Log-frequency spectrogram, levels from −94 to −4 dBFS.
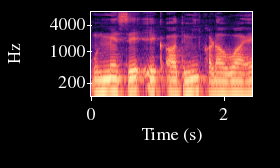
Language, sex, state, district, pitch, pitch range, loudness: Hindi, male, Uttar Pradesh, Shamli, 120 Hz, 115-125 Hz, -15 LUFS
